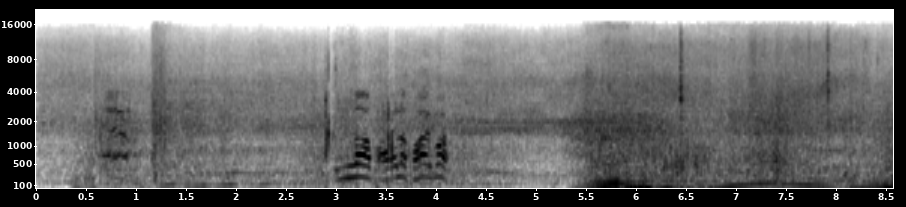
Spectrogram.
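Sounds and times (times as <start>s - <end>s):
overloaded 4x4 cargo vehicle engine revving stuck in icy slush: 0.3s - 8.5s
voices: 0.4s - 1.2s, 2.8s - 4.3s.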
